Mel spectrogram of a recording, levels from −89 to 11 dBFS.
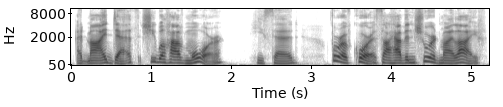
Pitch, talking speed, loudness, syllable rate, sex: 165 Hz, 195 wpm, -19 LUFS, 4.5 syllables/s, female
